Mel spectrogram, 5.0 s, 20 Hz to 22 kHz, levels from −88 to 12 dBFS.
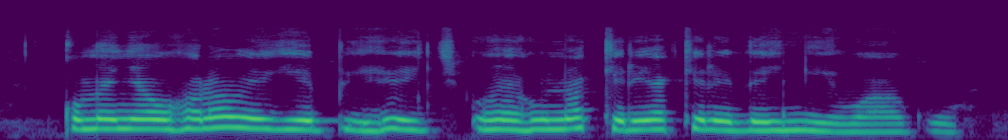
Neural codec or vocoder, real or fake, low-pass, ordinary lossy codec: autoencoder, 48 kHz, 128 numbers a frame, DAC-VAE, trained on Japanese speech; fake; 10.8 kHz; none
